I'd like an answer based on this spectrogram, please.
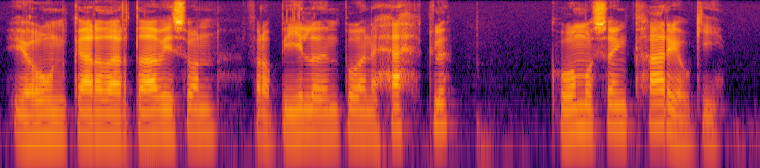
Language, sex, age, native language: Icelandic, male, 20-29, Icelandic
